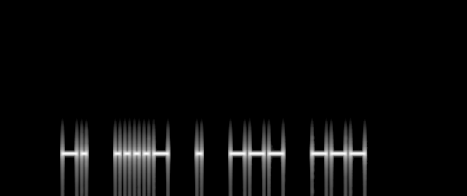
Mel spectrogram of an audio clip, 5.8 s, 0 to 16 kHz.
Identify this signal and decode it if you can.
Morse code, heard as a keyed tone, about 20 wpm, spaced as for 15 wpm, 700 Hz. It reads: N4EOO
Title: 048 Lesson 9g - Number 4 - Call Signs 20wpm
